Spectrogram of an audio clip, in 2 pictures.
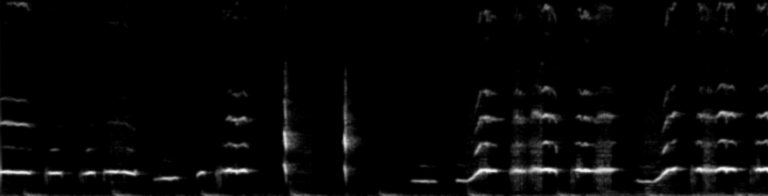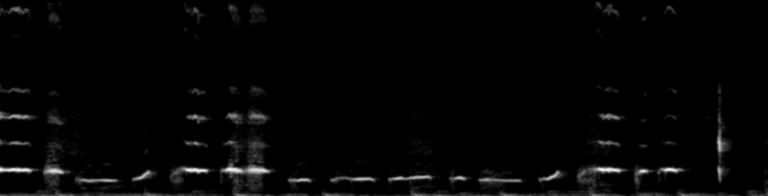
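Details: A male pet cockatiel, angry at something stuck around his head that he keeps throwing off, gives a run of agitated whistles and chirps, short rising and wavering notes in quick succession.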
